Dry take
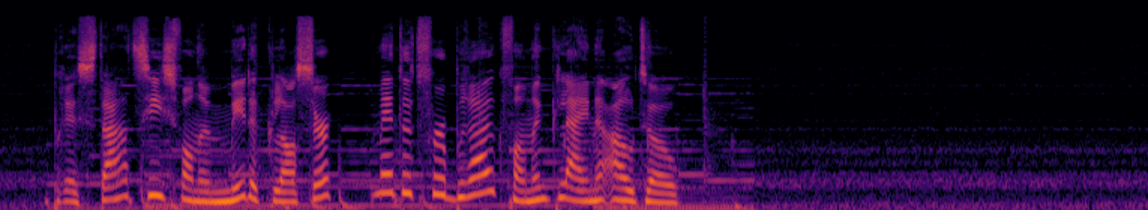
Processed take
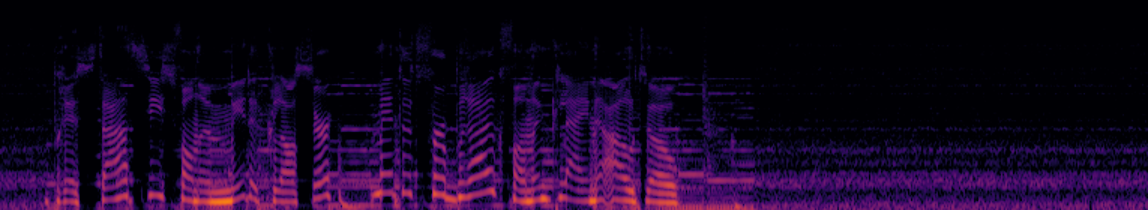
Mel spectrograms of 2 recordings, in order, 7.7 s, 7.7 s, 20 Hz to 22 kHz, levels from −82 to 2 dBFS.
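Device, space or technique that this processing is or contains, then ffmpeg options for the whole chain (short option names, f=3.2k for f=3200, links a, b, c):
de-esser from a sidechain: -filter_complex "[0:a]asplit=2[a][b];[b]highpass=4.3k,apad=whole_len=337796[c];[a][c]sidechaincompress=threshold=-55dB:ratio=16:attack=0.89:release=21"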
